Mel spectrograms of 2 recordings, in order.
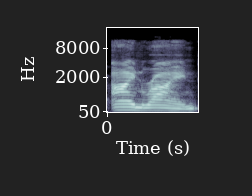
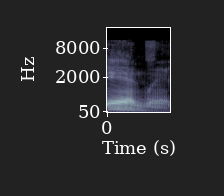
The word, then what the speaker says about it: Ayn Rand: Um, no, but I'm real familiar with Ayn Rand. It's Ayn Rand. It's Yeah, spelled I Ayn. always I pronounce it Ayn Rand.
